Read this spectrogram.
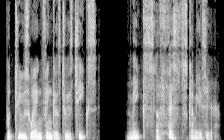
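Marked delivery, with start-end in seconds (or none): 2.5-4.4 put-on slurred, rambling drunk; lightly voiced tipsy ambassador; drunk man voice. Drunk Tsar mimes boxing.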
